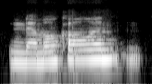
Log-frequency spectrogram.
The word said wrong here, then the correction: Nemacolin: Yeah, Nemacolin Estate. – Woodlanders. – Nemacolin.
